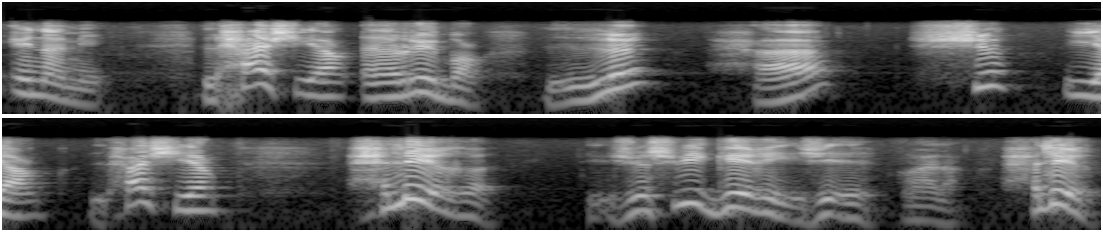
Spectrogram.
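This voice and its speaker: Slow, sing-song man teaching word by word. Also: fairly high pitch, dull audio. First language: Kabyle. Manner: repeats each word slowly, sounding it out. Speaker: language teacher. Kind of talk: patient spoken lesson.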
